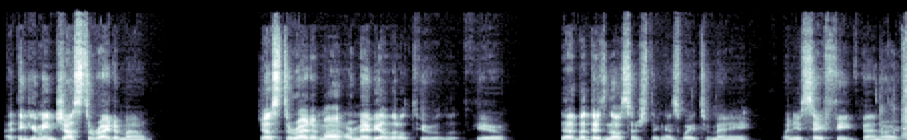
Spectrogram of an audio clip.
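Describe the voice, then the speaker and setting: A man with a mid-range voice reacts casually and off the cuff as a streamer. He thinks aloud analytically and swears casually along the way.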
